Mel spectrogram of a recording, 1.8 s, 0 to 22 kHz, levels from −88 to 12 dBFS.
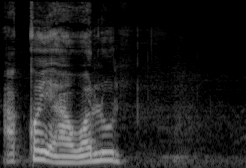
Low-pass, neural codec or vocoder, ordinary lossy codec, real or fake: none; none; none; real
